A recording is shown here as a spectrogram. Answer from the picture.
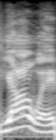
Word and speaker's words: Yahweh: right praise God it says Yahweh pronounced yahwe or Jehovah is God's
